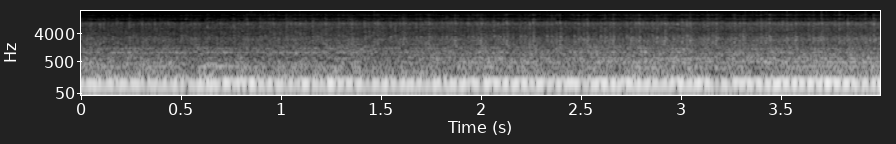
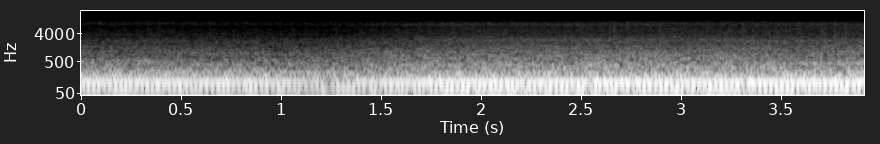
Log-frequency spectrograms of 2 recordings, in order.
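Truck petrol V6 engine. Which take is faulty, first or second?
first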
